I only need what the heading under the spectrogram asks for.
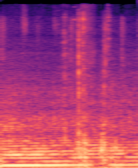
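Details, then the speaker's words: Subwoofer: deep bass notes full and steady with no crackle, rattle or buzz; normal speaker output. "Ya, kami sudah sedikit Bersih, kan? Tidak ada suara berderak."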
